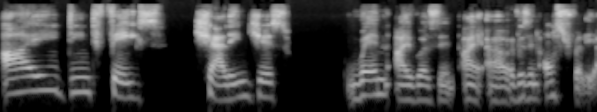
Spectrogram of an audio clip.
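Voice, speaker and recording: A woman is speaking against a quiet background. The sound is dry and close, with no echo. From Bangladesh. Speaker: regulatory scientist. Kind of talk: podcast interview answer.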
